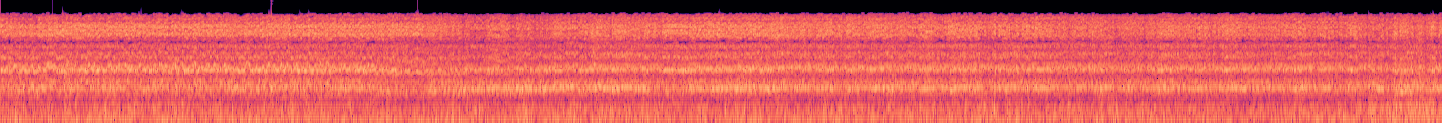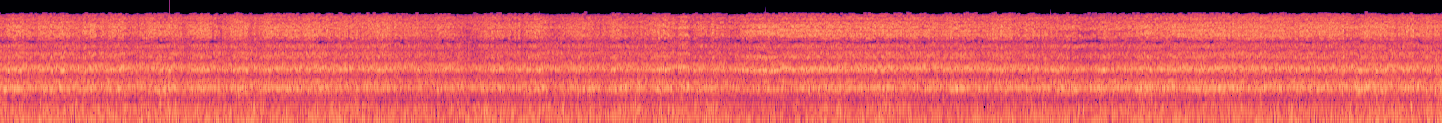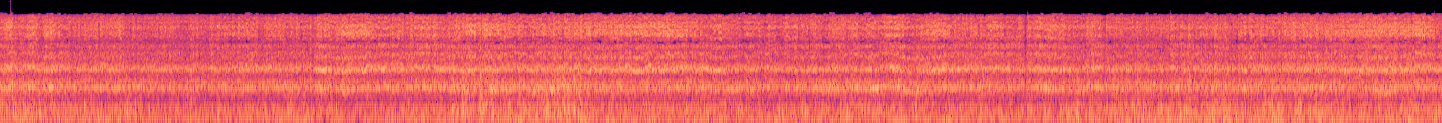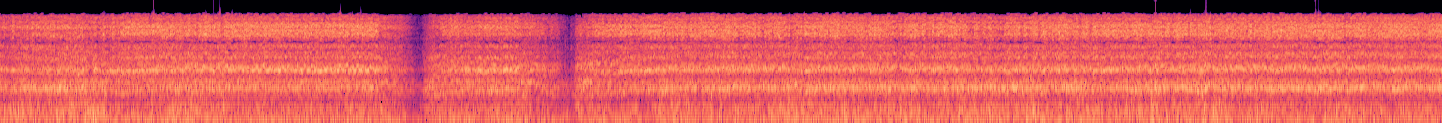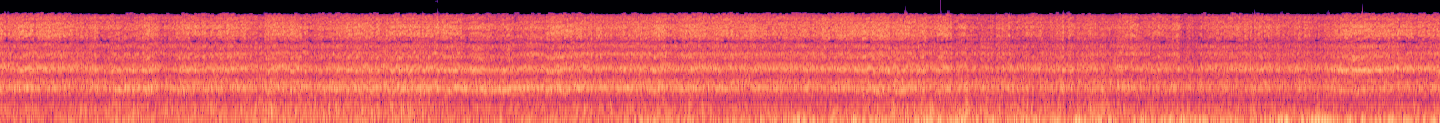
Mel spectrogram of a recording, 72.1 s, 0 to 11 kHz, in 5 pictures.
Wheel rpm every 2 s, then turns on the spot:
200, 190, 210, 230, 230, 240, 240, 230, 240, 240, 230, 230, 230, 230, 230, 240, 230, 220, 230, 230, 240, 230, 200, 160, 120, 220, 230, 230, 230, 230, 230, 220, 240, 240, 230, 230.
none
